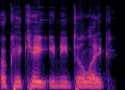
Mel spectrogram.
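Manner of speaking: normal talking voice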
